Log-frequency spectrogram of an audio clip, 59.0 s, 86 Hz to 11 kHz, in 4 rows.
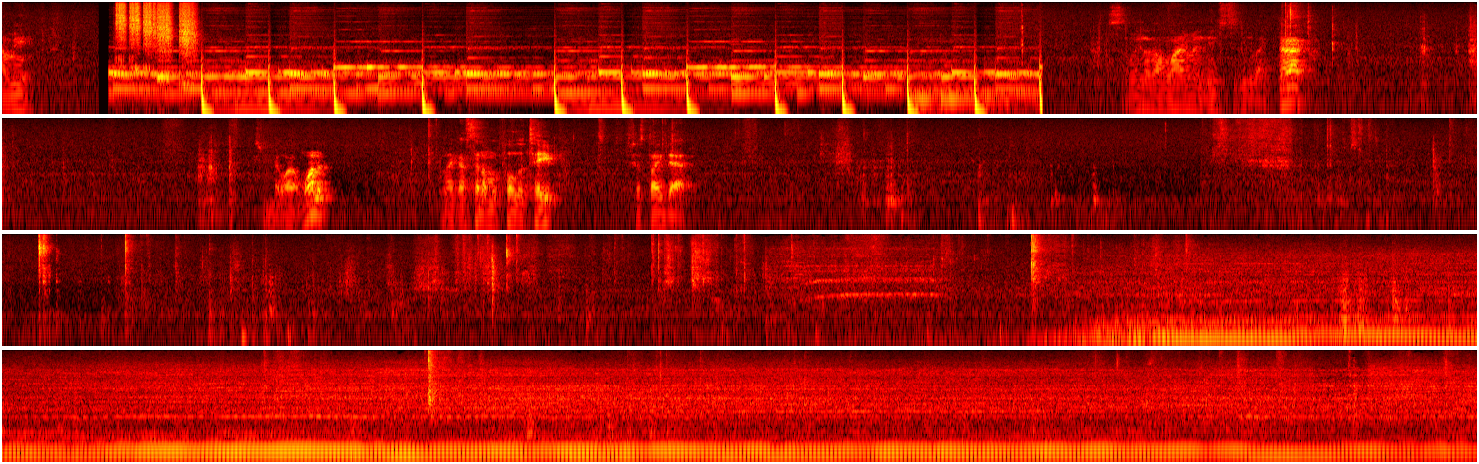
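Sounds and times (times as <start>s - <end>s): low mechanical drone: 39.5s - 59.0s.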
